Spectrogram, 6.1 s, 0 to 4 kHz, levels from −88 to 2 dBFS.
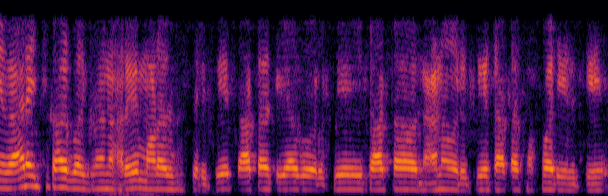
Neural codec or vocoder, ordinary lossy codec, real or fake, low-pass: codec, 24 kHz, 3.1 kbps, DualCodec; none; fake; 3.6 kHz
